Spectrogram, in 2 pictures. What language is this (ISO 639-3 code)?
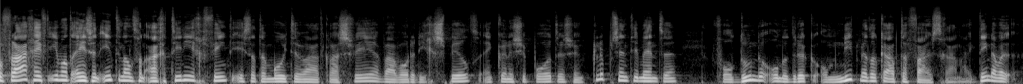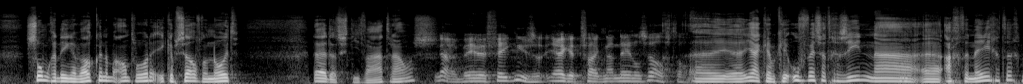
nld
